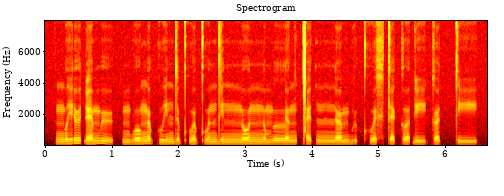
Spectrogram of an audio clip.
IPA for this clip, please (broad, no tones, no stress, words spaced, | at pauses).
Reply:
ŋʷi ɾʉɗɛmʉ | mboŋœ kʷi ndœkʷʼœkʷʼɤ ndinːonːom lːəŋǀɛt nːœmbʉ kʷʰɛxtɛ kɤɗikœ tːi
